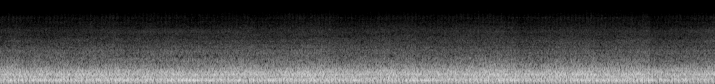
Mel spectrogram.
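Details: John Deere D105 riding mower, 62 hours, revived after sitting an unknown time: steady, even engine note with a constant low hum, no misses or surging; now running smoothly.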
